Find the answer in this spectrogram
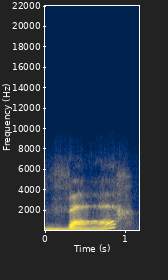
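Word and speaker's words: vert: out the e so green was ver there so we write down an 3 and then it's a which was an E and we had in hoosh which was an AA now can you hear anything else no but here's the surprise there is a T on the end of this word and it's another letter which you write but don't say T is a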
